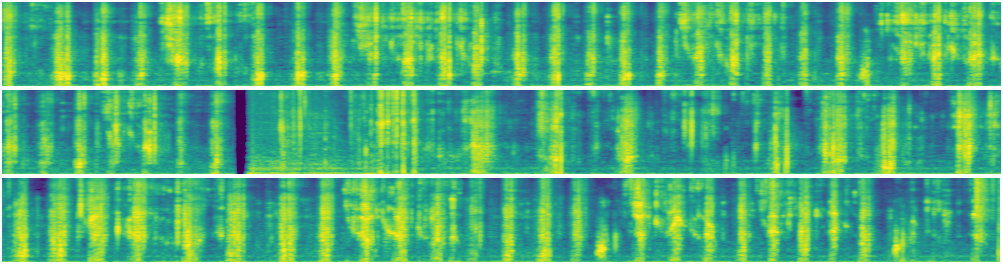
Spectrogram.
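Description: Close-up biting and chewing of frozen ice: rapid, sharp crunches one after another, with a brief break about twelve seconds in.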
